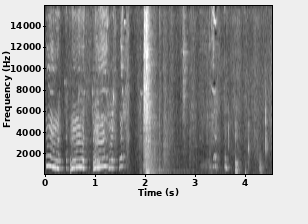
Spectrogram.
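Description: Four-week-old puppy whimpering: a quick run of short, high, arching whines. About two seconds in comes a single brief scuffling noise, followed by faint scattered rustles.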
